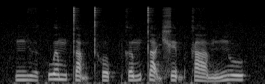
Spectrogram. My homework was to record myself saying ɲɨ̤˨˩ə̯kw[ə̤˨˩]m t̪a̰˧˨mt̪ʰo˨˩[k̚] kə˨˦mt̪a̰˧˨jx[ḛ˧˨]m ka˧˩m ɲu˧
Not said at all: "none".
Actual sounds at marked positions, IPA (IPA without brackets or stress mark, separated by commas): ə˧, p̚, ḛ˧˨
